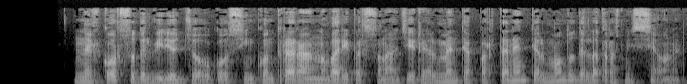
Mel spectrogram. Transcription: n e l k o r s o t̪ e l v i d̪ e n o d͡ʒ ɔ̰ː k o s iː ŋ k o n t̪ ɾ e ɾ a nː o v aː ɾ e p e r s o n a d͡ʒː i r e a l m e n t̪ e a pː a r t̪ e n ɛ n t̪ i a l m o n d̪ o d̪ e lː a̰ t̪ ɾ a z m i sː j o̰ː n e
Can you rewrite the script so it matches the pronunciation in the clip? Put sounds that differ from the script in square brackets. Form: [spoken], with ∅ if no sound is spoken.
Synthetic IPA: n e l k o r s o [d̪] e l v i d̪ e [∅] o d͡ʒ ɔ̰ː k o s iː ŋ k o n t̪ ɾ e ɾ a nː o v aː ɾ [i] p e r s o n a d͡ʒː i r e a l m e n t̪ e a pː a r t̪ e n ɛ n t̪ i a l m o n d̪ o d̪ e lː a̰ t̪ ɾ a z m i sː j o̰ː n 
